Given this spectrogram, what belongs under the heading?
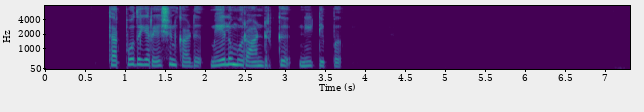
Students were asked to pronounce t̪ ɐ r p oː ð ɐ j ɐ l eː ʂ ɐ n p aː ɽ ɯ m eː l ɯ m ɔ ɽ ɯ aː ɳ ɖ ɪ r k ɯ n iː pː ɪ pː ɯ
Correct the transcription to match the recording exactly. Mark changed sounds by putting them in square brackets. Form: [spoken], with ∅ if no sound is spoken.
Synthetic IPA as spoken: t̪ ɐ r p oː ð ɐ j ɐ [ɾ] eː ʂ ɐ n [k] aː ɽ ɯ m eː l ɯ m ɔ [ɾ] ɯ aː ɳ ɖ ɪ r k ɯ n iː [ʈː] ɪ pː ɯ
